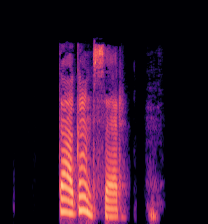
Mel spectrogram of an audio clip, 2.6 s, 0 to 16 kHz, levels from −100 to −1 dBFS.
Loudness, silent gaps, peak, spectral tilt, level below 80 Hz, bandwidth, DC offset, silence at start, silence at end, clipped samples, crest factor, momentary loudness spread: -19 LUFS; 1.71-1.79 s; 0 dBFS; -5 dB/octave; -60 dBFS; 8.2 kHz; under 0.1%; 0.75 s; 0.65 s; under 0.1%; 22 dB; 7 LU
